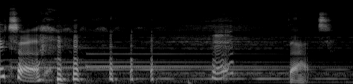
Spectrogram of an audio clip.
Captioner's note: laughter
